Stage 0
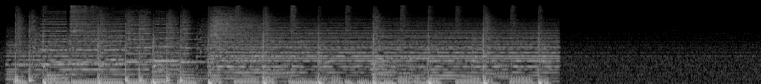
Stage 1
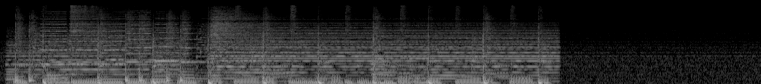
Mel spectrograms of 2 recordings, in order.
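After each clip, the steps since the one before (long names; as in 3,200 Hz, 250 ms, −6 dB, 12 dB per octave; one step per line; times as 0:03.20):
notch filter 7,800 Hz, Q 9.5
soft clipping −14.5 dBFS, distortion −19 dB
level −3.5 dB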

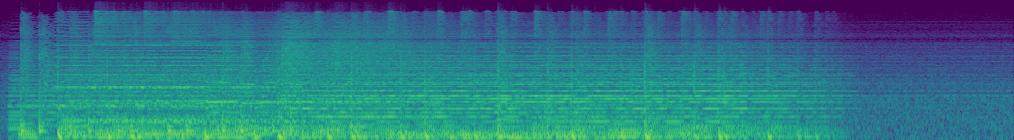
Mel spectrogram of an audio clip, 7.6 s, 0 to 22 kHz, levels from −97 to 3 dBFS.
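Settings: healed spectral selection 0:00.56–0:01.51, 350–6,700 Hz before
on a send: bouncing-ball delay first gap 370 ms, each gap 0.6×, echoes 5
on the sum: level +7 dB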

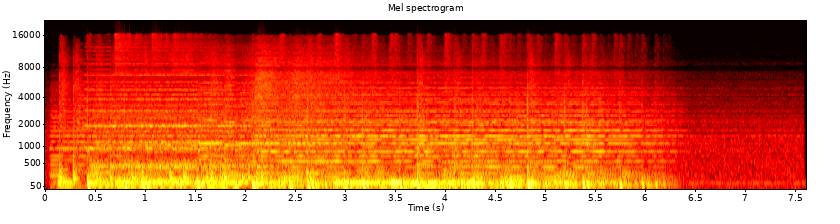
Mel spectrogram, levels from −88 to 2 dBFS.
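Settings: parametric band 97 Hz +14.5 dB 0.36 octaves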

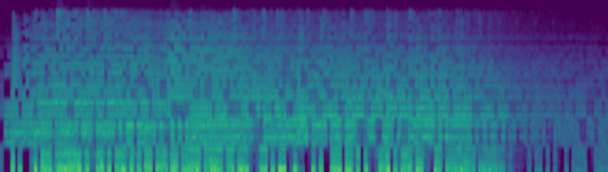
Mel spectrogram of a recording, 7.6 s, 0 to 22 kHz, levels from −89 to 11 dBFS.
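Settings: time-frequency cells dropped at random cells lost 29%
feedback echo with a high-pass in the loop 230 ms, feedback 76%, high-pass 1,000 Hz, level −13.5 dB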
